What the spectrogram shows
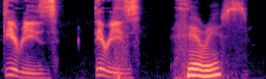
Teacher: now that S at the end of the word is a Z sound, so we need to say theories, theories.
